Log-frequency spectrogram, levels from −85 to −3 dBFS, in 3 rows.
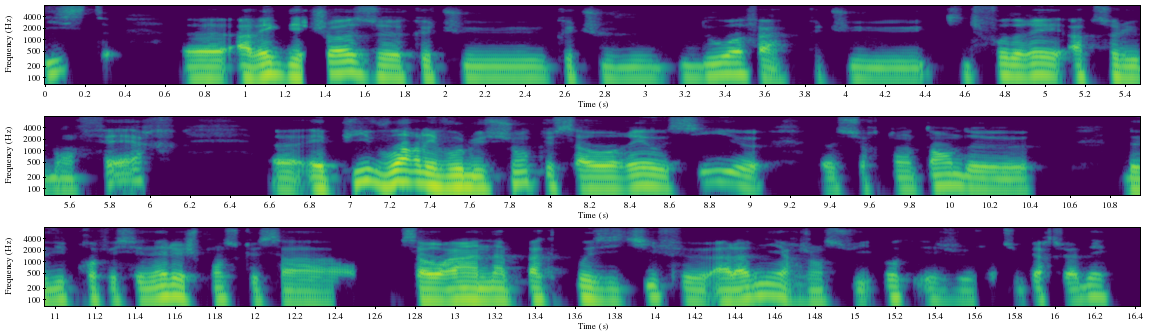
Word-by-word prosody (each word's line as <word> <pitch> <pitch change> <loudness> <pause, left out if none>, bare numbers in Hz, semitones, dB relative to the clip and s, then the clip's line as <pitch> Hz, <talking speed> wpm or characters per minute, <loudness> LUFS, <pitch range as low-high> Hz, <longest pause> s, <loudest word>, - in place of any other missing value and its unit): liste, 155 - -6 0.4
heu, 95 0 +4
avec 110 +3 +5
des 105 - +4
choses, 130 -3 +3
heu, 100 -1 +4
que 100 - -5
tu 95 -1 -4
que 100 - -5
tu 95 - -10 0.4
dois 110 +5 +1
enfin, 95 -9 -2
que - - -18
tu 90 -1 -6
qu'il 100 -3 -13
faudrait 110 0 +2
absolument 100 -3 -2
faire, 95 - -5 0.5
heu, - - 0
et 100 - +6
puis 145 +10 0
voir 145 +2 +7
l'évolution 110 +2 +5
que 120 - -6
ça 100 - 0
aurait 100 +3 +4
aussi, 140 +6 -2
heu 100 - -1 0.3
heu, - - -5
sur - - -12
ton 95 -1 -4
temps 115 +5 0
de 90 -5 0 0.4
de 95 - +2
vie 100 - -1
professionnelle. 100 +3 0
Et - - +6
je - - -10
pense 100 0 -5
que - - -8
ça 85 -3 -3 0.4
ça 95 - +1
aura 95 +1 +6
un 100 - +4
impact 95 +2 -1
positif, 100 +1 -2
heu, 90 -2 -1
à 90 - +2
l'avenir, 105 0 +2
j'en 85 0 -4
suis 90 +2 -12
ob 110 -1 -2
et - - -9
je 85 -1 -14
j'en 85 -1 -12
suis - - -17
persuadé. 115 +4 -3
100 Hz, 210 wpm, -23 LUFS, 95-115 Hz, 0.5 s, voir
